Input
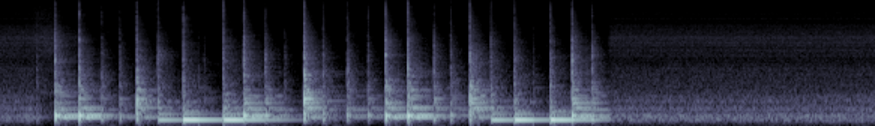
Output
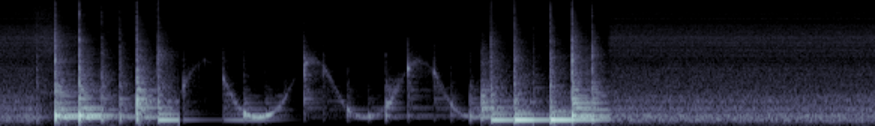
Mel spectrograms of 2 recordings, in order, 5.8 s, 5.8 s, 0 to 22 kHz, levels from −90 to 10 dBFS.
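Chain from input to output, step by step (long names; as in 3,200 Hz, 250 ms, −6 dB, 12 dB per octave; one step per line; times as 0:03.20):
0:01.19–0:03.21: LFO wah 1.4 Hz 300–3,000 Hz, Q 14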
